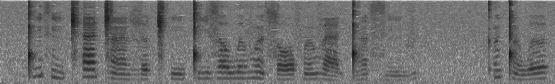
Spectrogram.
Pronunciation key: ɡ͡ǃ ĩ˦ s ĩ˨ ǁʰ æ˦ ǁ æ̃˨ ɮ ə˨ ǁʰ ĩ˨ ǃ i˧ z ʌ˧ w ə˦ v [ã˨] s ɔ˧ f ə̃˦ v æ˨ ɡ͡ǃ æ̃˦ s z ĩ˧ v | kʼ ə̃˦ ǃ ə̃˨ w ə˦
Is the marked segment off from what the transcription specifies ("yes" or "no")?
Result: yes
